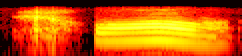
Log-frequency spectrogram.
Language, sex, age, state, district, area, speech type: Assamese, female, 30-45, Assam, Majuli, urban, conversation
